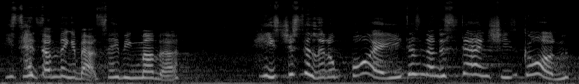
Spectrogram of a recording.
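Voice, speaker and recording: A woman's voice: very high-pitched, lively intonation, moderate pace, in a large hall. A woman voicing a crying frightened village girl. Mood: frightened, tearful.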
